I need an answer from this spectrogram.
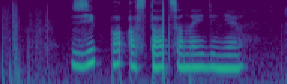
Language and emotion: Russian, neutral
